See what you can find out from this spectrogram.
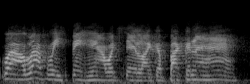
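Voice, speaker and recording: A woman voicing a brisk, streetwise pond duck in an old cartoon, speaking in slang. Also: mid-range voice, fairly even intonation, sharp tone. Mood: matter-of-fact. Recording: noisy old TV cartoon soundtrack.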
